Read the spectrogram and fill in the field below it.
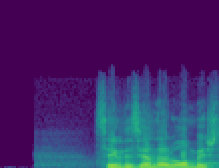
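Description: A man speaks calmly and clearly into a microphone, like a news presenter.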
